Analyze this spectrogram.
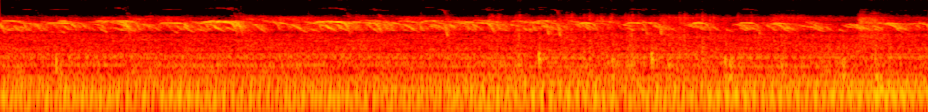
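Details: Baby chickens keep up a quieter wash of high overlapping peeps, with occasional soft taps and rustling beneath the chorus.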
